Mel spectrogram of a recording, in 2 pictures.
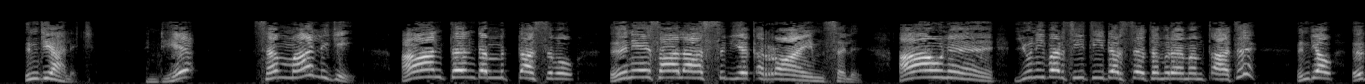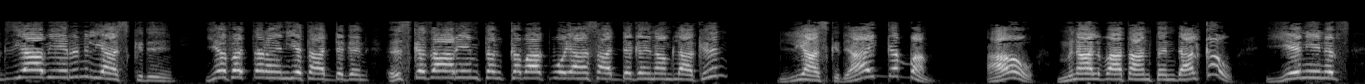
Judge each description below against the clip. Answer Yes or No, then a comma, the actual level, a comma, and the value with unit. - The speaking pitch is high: Yes, very high, 290 Hz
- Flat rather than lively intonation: No, average, 4.2 semitones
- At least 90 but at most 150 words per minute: No, average, 75 wpm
